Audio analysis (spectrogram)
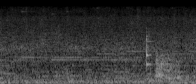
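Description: Mie goreng fried noodles are stirred in a hot pan, a quiet steady sizzle with a brief scrape of the utensil midway, no talking.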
